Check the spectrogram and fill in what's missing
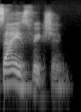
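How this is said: The second word is quick, relaxed and reduced. It sounds like natural everyday speech. The speaker calls it right. "Pero en la vida real es science fiction"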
